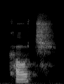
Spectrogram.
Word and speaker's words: Koch: your last name correctly so I learned now it's coach right everybody outside the US pronounces it like you so I think it's the German accent of German nature so comment with a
